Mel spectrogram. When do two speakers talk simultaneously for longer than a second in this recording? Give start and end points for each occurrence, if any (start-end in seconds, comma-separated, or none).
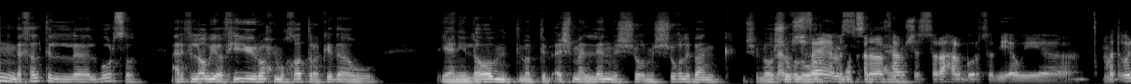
7.8-9.1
